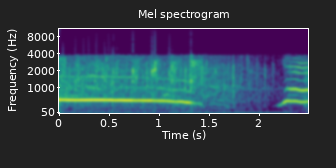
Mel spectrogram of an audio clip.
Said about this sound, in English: How is everybody tonight? We're going to get a bunch of applause here. Woo!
